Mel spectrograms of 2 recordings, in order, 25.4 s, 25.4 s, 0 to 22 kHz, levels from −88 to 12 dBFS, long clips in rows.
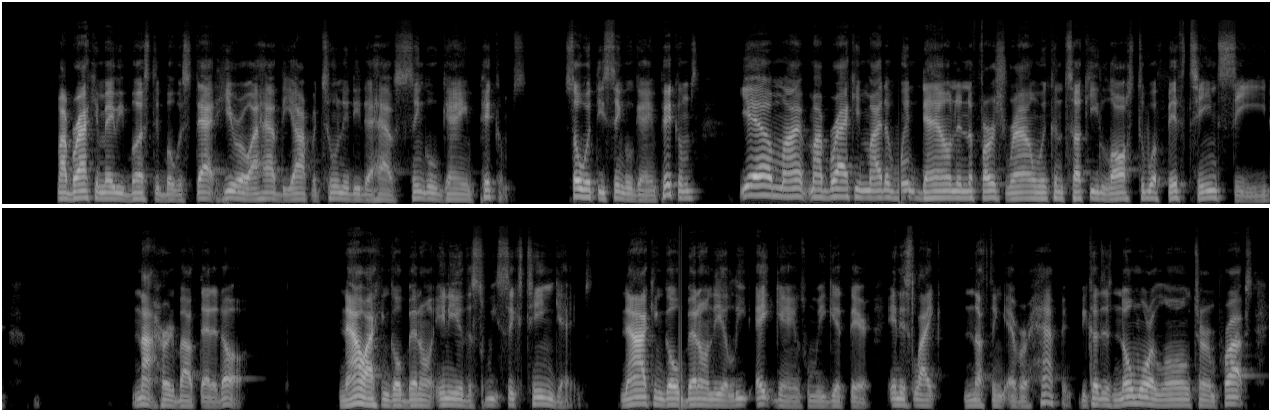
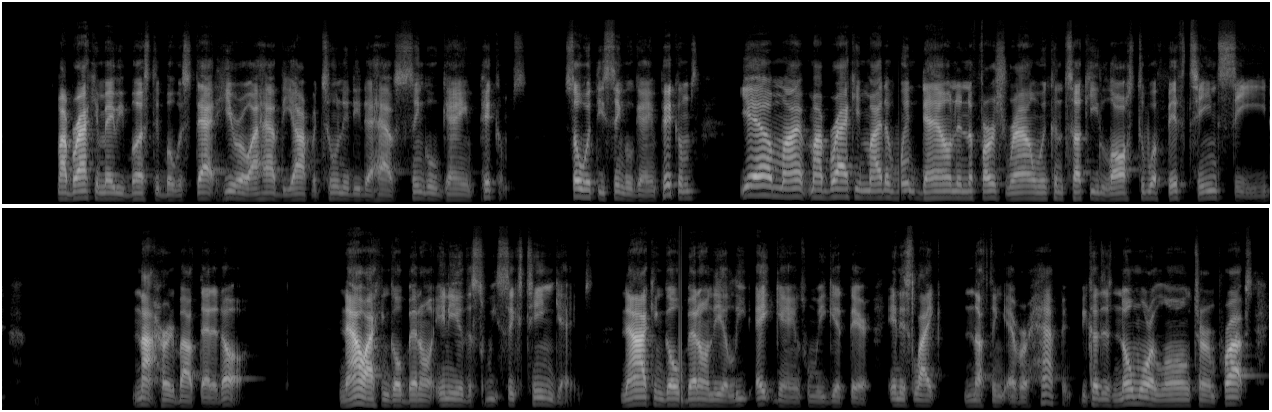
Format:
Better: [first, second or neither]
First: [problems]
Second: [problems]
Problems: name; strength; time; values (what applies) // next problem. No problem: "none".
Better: first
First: none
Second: thin; very; fading below 600 Hz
